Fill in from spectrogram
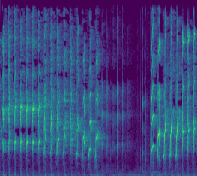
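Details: Lovebird in long 'ngekek' chatter, played as a lure to make other lovebirds sing: rapid high-pitched pulsed trill of about three notes a second, a brief pause near the end, then the chatter resumes.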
